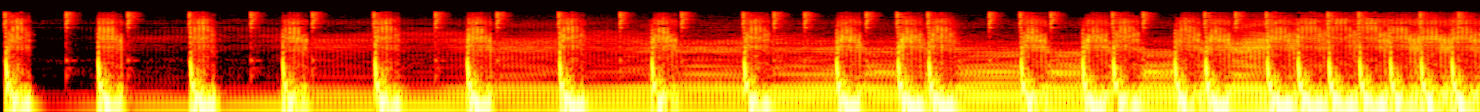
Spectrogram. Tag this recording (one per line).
Bass
beat
Dance
Dj-Xin
Drum
Drums
EDM
Electro-funk
House
loop
Minimal
Sample
swing
Synth
Techno
Trippy
Xin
